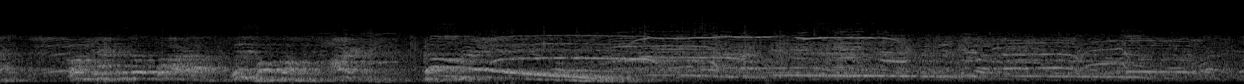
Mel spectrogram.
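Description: Cage-fight announcer's voice over the arena PA introducing a fighter. About four seconds in he launches into a drawn-out call of long held syllables, the first sliding down in pitch, with crowd noise underneath.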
